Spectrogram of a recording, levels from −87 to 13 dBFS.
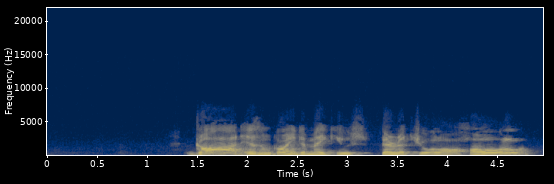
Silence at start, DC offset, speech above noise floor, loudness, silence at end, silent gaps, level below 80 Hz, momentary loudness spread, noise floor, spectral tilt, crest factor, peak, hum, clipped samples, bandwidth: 1.45 s; under 0.1%; 51 dB; -13 LUFS; 0.15 s; none; -48 dBFS; 6 LU; -64 dBFS; -10.5 dB/octave; 12 dB; -2 dBFS; none; under 0.1%; 5 kHz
